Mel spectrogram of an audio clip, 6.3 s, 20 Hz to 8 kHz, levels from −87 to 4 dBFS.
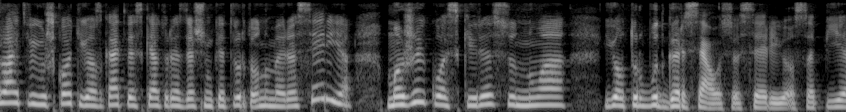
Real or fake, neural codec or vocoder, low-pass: real; none; 7.2 kHz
